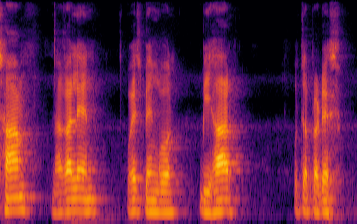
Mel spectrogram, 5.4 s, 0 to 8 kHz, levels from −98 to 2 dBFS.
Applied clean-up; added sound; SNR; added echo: none; none; none; none.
